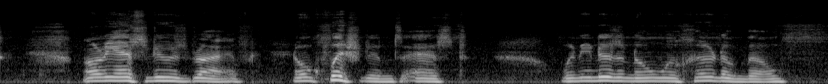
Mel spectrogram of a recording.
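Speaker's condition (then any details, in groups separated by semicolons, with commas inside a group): Cerebral palsy, severe; spastic type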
